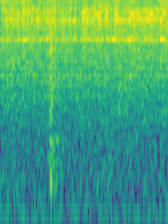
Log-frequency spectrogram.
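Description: Faint steady hiss of room tone with no distinct source, and a brief faint tick a little over half a second in.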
